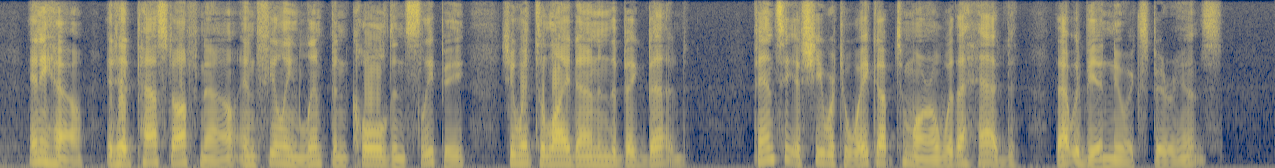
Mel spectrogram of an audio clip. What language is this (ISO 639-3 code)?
eng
